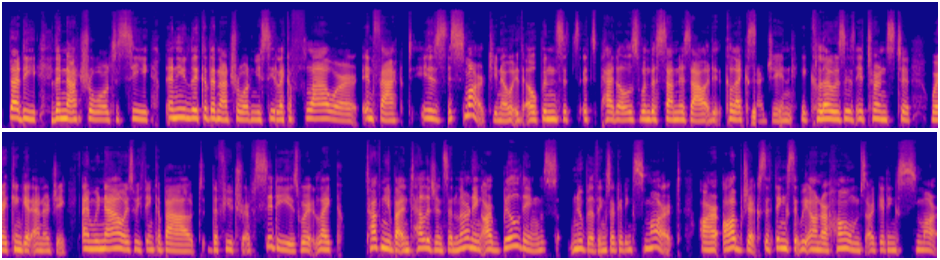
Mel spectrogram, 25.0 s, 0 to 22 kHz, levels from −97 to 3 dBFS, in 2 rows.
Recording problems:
none

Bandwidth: 17 kHz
